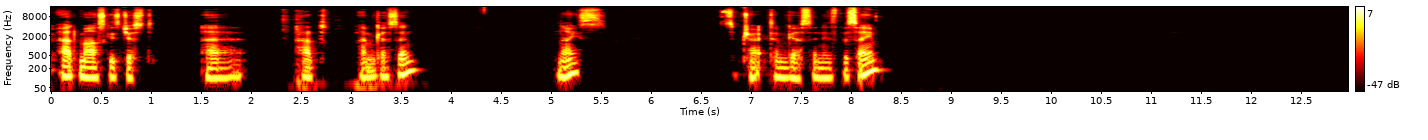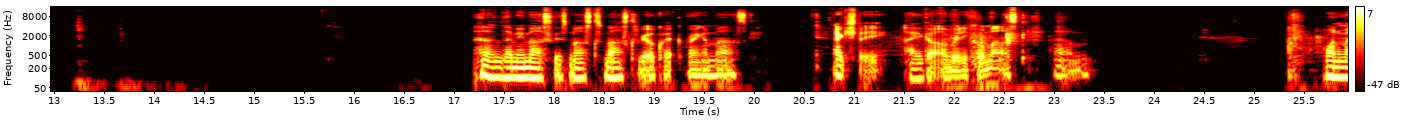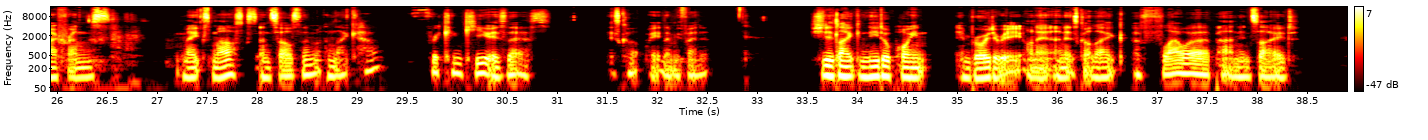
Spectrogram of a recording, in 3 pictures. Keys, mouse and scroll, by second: 1.3 click, 2.5 ctrl+shift+click, 3.9-5.3 drag, 5.3-7.9 middle drag, 7.9 click, 9.5 click, 10.6-13.1 drag, 13.1 ctrl+shift+Left, 13.7-16.7 drag, 17.4 scroll down 2, 17.8-22.0 middle drag.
